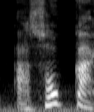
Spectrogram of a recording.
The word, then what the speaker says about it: 아쇼카: 그래서 이거 일부 초기불교하는 학자들도 그렇고 또 자칭 이제 초기불교 전문가라는 분들이 아까 아속가 이렇게 발람을 하거든요. 그 이게 이제 빨 빨리식 발음이랍니다.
